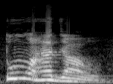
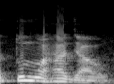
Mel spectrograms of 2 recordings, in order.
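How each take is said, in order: First: "तुम" stressed with a falling tune; a firm command leaning on "तुम"; emphatic order. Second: Said in the usual way. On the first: Shown as a demonstration. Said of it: "हम जोर दे के बोलते हैं". ("तुम" पर ज़ोर देकर आदेश) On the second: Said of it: "जब हम एम्फेटिक बनाते हैं".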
